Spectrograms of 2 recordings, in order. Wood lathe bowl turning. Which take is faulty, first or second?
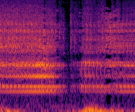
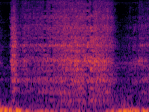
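first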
